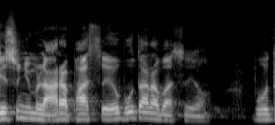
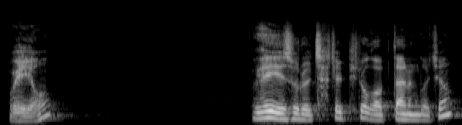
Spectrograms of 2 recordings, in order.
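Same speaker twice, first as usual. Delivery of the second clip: ordinary delivery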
